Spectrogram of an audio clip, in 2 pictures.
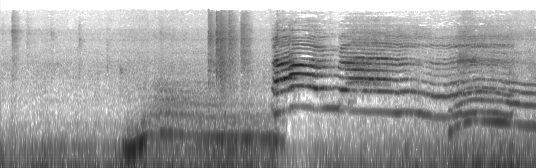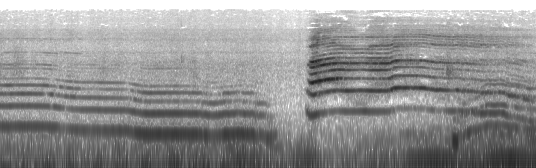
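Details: Male domestic cats, Snowy and Milo, giving long drawn-out meows with rich harmonics, one sliding down slowly over several seconds, then a fresh rising meow near the end; low hum underneath.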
